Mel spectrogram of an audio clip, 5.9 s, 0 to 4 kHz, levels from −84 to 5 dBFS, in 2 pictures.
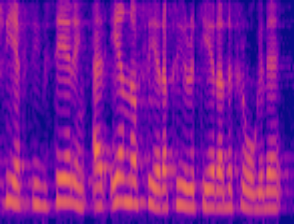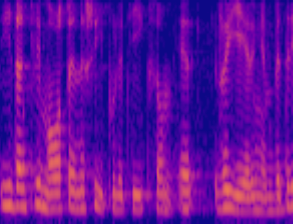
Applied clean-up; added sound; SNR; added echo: none; none; none; none.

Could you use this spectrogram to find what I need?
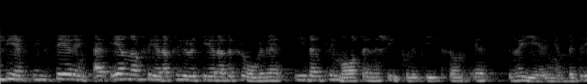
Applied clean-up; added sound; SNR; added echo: none; none; none; reverberation time 0.3 s.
